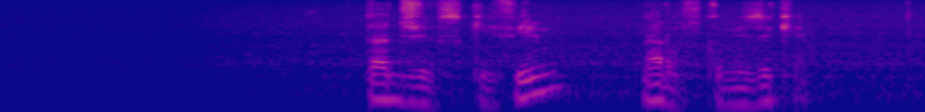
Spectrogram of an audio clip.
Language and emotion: Russian, neutral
